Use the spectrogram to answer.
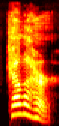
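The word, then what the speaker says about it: Kelleher: Got it everybody. Kellaher. I was wrong the whole time. People were telling me the wrong things the whole time. I've never heard of her. So that's how you say it.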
